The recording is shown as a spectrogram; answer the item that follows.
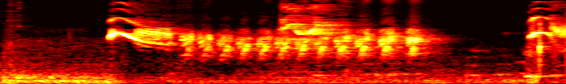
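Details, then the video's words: Young male common iora, described as very noisy and lively, gives one sharp downslurred note that runs straight into a fast, buzzy rattling trill lasting about a second and a half, then starts another sharp note. "Anakan Cipoh atau Sirtu Gacor"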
